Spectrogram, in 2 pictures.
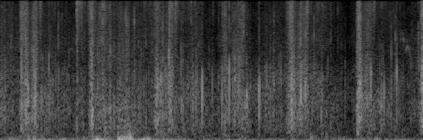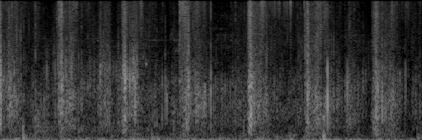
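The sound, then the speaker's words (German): Footsteps crunch along a gravel path in a garden: many steady, evenly paced steps that continue throughout at moderate loudness, with no talking. “auf diesen Schotterwegen, begeben wir uns jetzt mal rauf zum Tor”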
